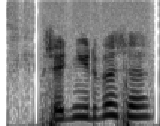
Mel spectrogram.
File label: front door, radio bot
